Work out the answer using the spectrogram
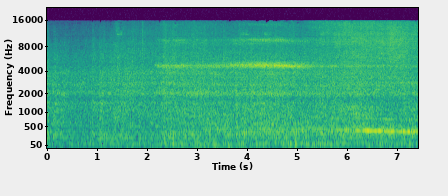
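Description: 311 series electric train pulling into the station and slowing along the platform: the rolling noise grows louder as the cars come past. A high thin squeal sounds through the middle, and near the end a low tone glides slightly down in pitch as the train brakes.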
